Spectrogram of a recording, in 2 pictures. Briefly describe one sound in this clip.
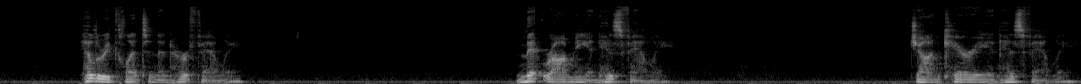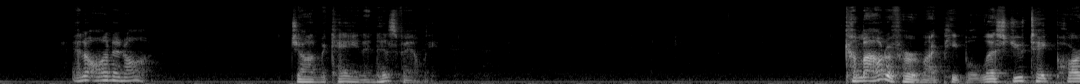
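An elderly man speaks calmly into a nearby microphone, in short phrases with pauses.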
